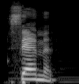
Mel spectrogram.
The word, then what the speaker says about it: salmon: 但其实这个单词当中啊，字母 L 是不发音的，它读作 sa 加门，就你直接把那个 L 去掉就行了。 salmon。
